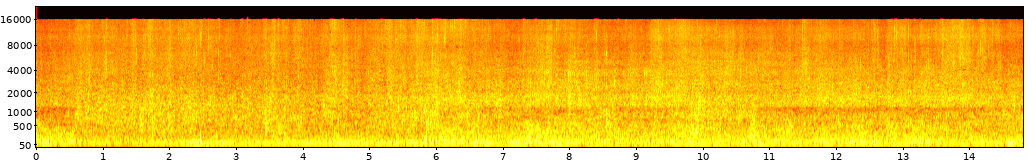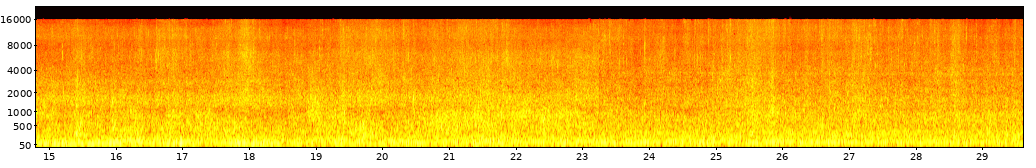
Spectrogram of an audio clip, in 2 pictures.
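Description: Harbourside ambience: wind on the microphone and washing water over a steady low rumble, with no clear single event standing out.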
